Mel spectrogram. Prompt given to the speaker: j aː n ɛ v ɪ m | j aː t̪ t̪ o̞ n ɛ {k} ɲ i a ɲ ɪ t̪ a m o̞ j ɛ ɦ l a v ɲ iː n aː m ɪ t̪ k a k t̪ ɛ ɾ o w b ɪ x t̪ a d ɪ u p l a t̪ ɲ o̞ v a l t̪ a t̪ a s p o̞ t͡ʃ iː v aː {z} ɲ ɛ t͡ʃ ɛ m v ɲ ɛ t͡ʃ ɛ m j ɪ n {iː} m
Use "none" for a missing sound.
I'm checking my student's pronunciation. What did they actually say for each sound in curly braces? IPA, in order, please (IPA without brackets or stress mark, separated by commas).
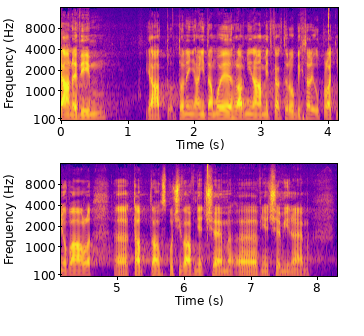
none, v, ɛː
